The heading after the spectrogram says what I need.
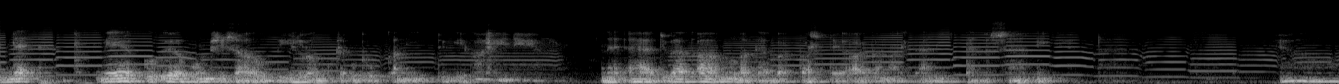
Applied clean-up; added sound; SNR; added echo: none; Trumpet; 19 dB; reverberation time 0.6 s.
